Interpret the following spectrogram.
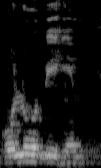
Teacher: یہاں پر واو حروف مدی ہے، حروف مدی سے پہلے لام کے اوپر پیش ہے، مناسب حرکت ہے، اس کو تھوڑا سا کھینچ کے پڑھیں گے · قاف حروف استعلا میں سے اس کو تفخیم پڑھیں گے، موٹا کر کے پڑھیں گے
